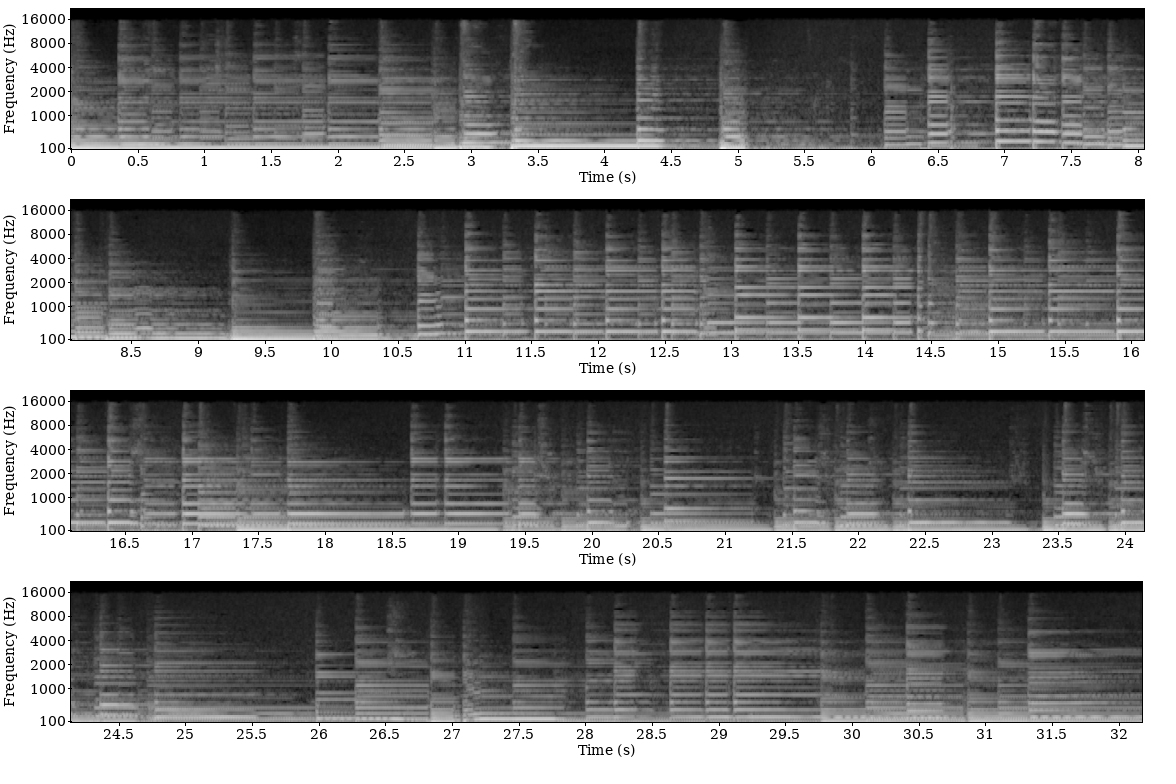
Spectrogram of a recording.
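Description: Three-string tin guitar with a single-coil pickup, played electrically through a computer amp simulation with a slight touch of overdrive: picked notes and chords over sustained low notes, with a couple of notes sliding up and down in pitch.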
